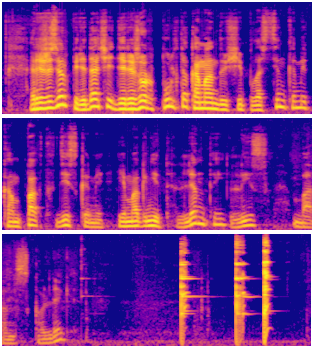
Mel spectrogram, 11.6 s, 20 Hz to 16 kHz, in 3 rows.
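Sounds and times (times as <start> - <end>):
speech: 0.4 - 8.8
glasses clinking in a toast: 10.0 - 11.3.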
